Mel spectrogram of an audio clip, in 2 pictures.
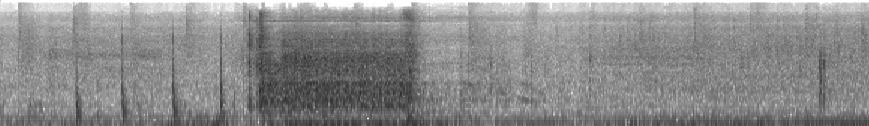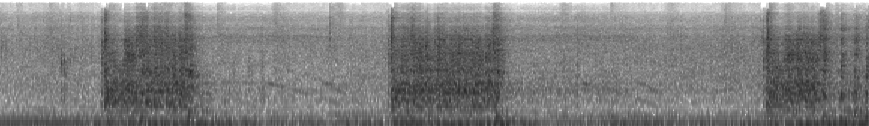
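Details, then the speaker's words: Outboard on a used boat bought in Miami, started after separating the fuel filter, reassembling the engine and priming with the bulb: it catches after a few tries and settles into a steady low drone with periodic splashy surges, running on its own. "I'm gonna use the priming bulb and get some gas in there, and then start it up and see if I did a good job or not."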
